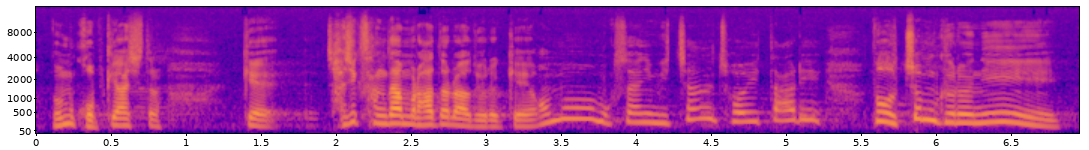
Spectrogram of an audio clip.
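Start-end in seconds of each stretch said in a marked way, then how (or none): 3.3-6.8 higher and much softer genteel mother's voice; soft Seoul mom. Retold or imitated. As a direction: coo it like a refined Seoul mom. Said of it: "말투가 다 이렇더라고요".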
